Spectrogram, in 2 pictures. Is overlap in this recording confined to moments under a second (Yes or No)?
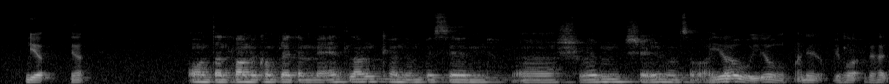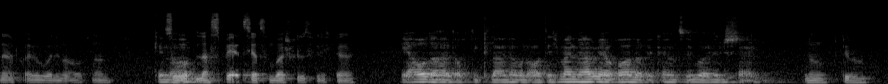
Yes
